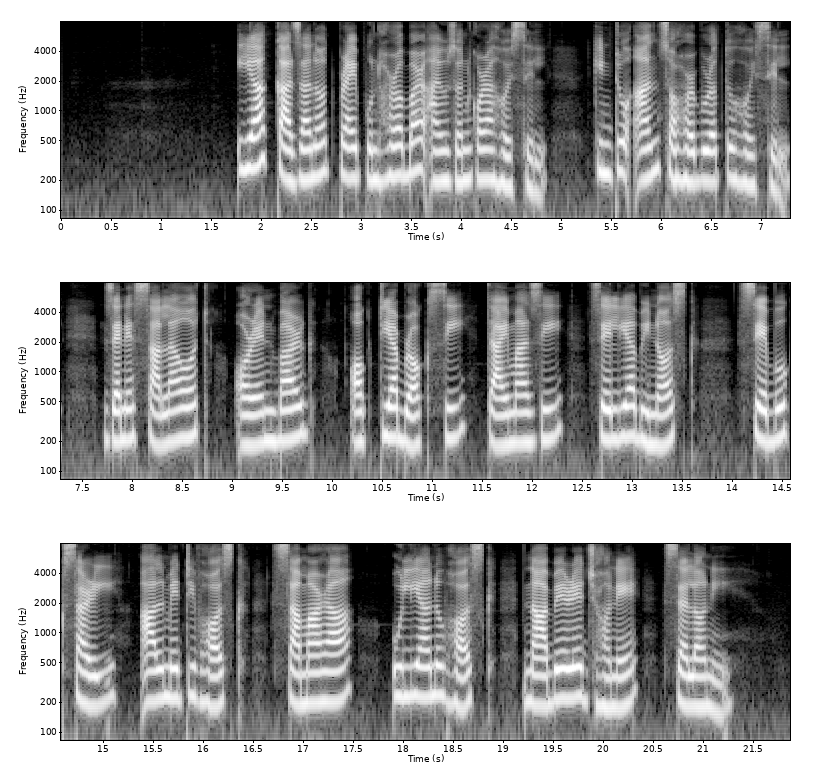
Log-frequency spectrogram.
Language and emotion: Assamese, neutral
